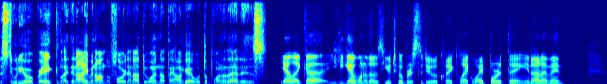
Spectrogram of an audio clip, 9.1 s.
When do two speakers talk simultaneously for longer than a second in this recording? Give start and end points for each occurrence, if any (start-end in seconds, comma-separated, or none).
none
